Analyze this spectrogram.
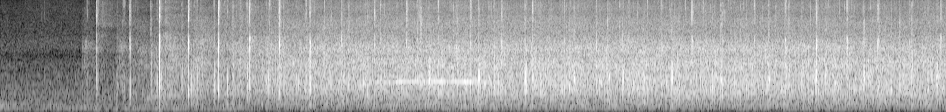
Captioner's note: applause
